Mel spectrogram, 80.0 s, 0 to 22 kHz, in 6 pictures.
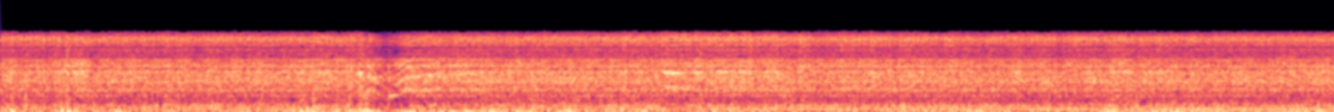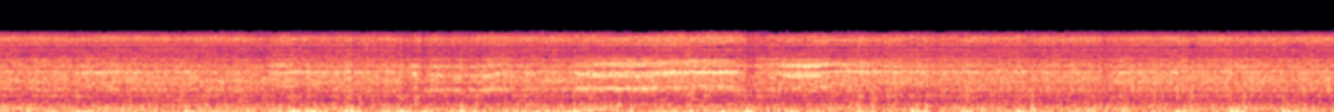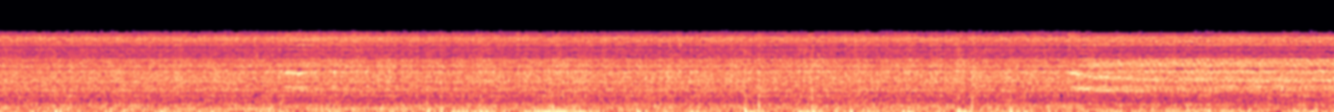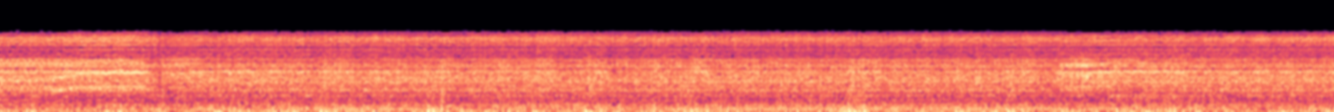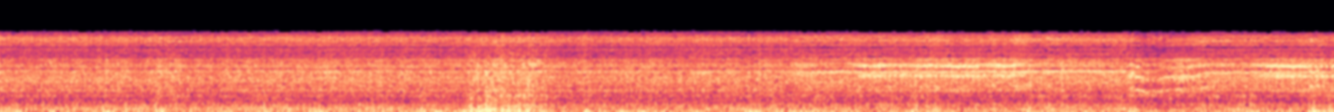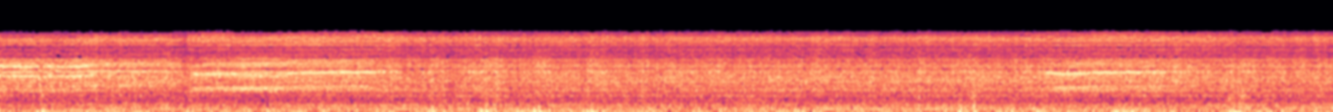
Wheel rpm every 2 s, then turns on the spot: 230, 200, 220, 230, 230, 230, 230, 230, 220, 220, 220, 230, 230, 240, 230, 230, 230, 230, 220, 190, 210, 230, 230, 240, 230, 230, 230, 230, 230, 230, 230, 220, 210, 210, 220, 230, 230, 230, 230, 230.
none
